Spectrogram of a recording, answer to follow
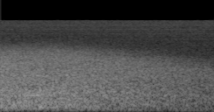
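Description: A soft rushing noise, a sound-design whoosh with no tone or rhythm in it, fading steadily away.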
